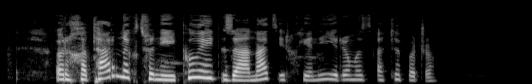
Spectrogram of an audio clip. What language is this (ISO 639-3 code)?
abk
